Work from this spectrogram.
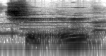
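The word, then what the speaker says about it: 请: Next example, if you add the speaking radical, this whole thing becomes qing, and it means to ask, to request, and please.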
